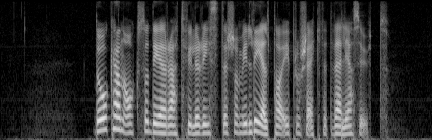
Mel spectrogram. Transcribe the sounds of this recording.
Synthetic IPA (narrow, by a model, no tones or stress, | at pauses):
d̪̥okʰanɔksɔd̪ɛɾat̪ːfʏləɾɪst̪əʂɔmvɪld̪eːlt̪ʰɑːʔɪpʰɾʊʂɛ̰kt̪ʰət̪vɛljasʉ̟̰ːt̪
